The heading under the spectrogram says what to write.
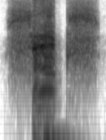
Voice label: CB radio male voice says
